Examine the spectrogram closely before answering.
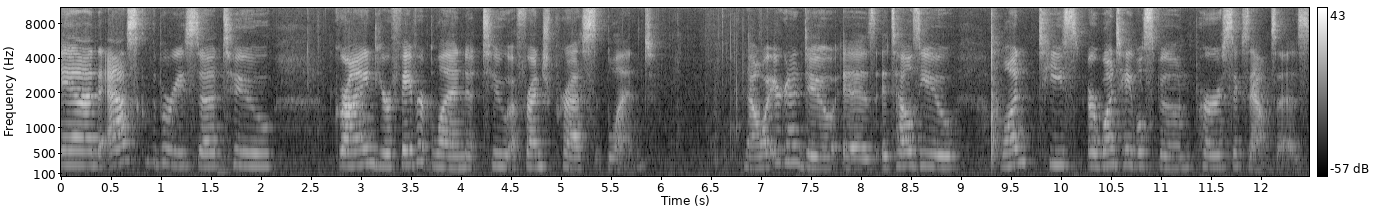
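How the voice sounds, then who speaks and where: A woman speaks at a fairly slow pace in a raised, projected voice with fairly even intonation over noticeable background noise. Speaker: home cooking demonstrator. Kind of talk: tutorial. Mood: cheerful and chatty. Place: kitchen. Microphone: phone near.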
